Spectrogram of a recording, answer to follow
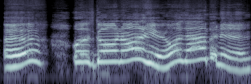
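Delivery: high, slow, drawn-out confusion; hammed-up baffled victim voice; mock bewilderment. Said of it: "he turns around and he's like".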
